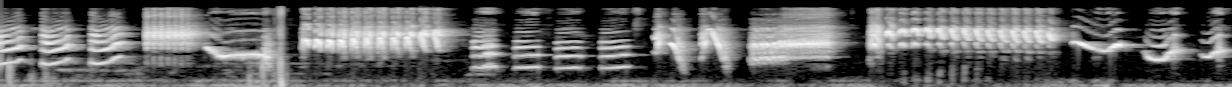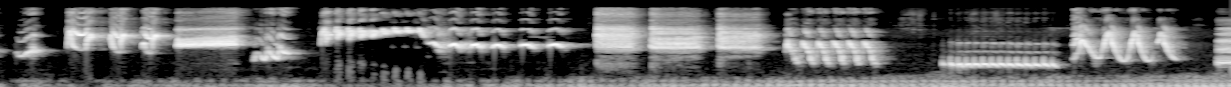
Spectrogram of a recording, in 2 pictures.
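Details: Asian pied starling lure song for bird training, packed with varied fill-ins. It mixes squeaky whistles, grating buzzes, rapid chip series and low warbles in an unbroken medley, with a soft low rumble underneath.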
